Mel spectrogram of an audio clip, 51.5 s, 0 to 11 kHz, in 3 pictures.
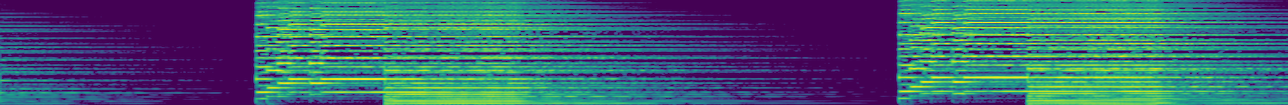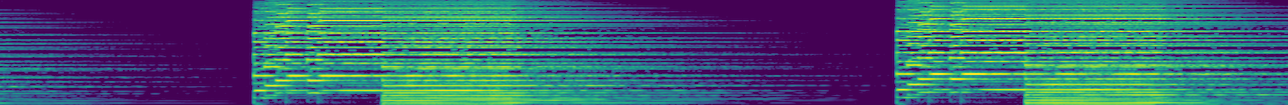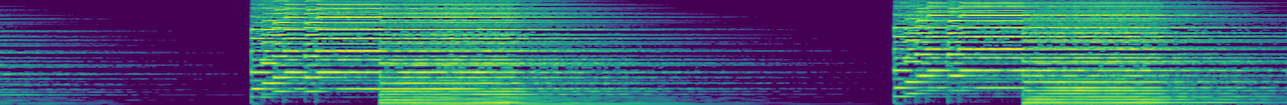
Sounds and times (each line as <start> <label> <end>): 3.4 played by another pipe organ 9.4
12.1 played by another pipe organ 18.4
20.6 played by another pipe organ 26.8
29.2 played by another pipe organ 35.8
37.7 played by another pipe organ 44.4
46.3 played by another pipe organ 51.5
